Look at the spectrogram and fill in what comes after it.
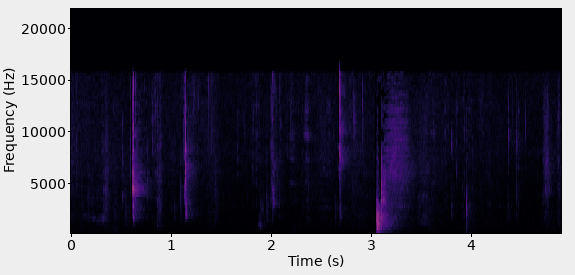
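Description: Close-miked mouth sounds of someone chewing sushi: soft wet clicks spaced out over a few seconds. One louder, sudden knock comes about three seconds in.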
